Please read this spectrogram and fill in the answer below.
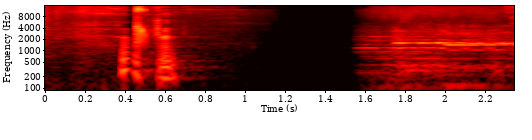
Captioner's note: chuckles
